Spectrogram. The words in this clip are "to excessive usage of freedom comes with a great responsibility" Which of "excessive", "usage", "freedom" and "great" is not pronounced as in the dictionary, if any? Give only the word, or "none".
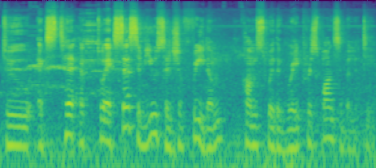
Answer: none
